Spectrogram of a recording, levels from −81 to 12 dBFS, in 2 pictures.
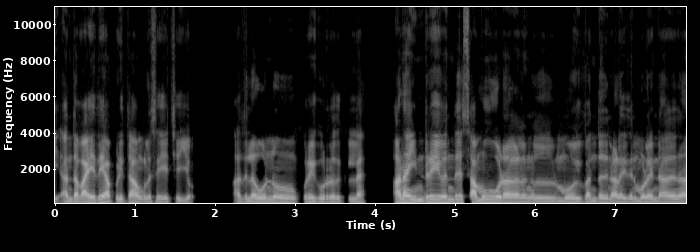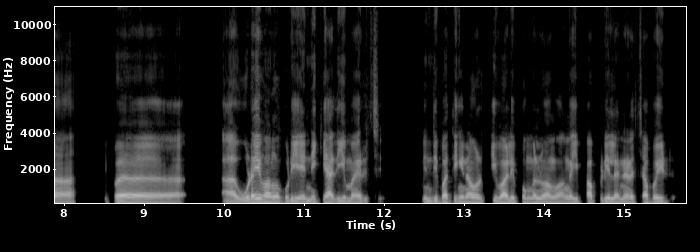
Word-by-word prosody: அந்த 120 +1 +1
வயதே 155 +6 +4
அப்படித்தான் 120 +1 0
அவங்கள 120 -2 -2
செய்யச் 120 +1 -4
செய்யும். 95 -2 -6 0.5
அதில 125 +5 -1
ஒண்ணும் 145 0 +1 0.2
குறை 130 +2 0
கூறுறதுக்கு 115 -4 -3
இல்ல. 110 +3 -1 0.5
ஆனா 175 - +6
இன்றைய 160 +3 +2
வந்து 160 +1 -1 0.2
சமூக 150 +5 +2
ஊடகங்கள் 145 -2 +2 0.3
மு 135 - +1 0.2
வந்ததுனால 130 +3 0
இதன் 130 +1 -4
மூலம் 145 -3 +2
என்ன 130 - -1
ஆகுதுன்னா, 130 +2 +2 0.6
இப்ப 125 - -5 1.4
அ - - +1 0.2
உடை 175 +5 +5
வாங்கக்கூடிய 150 -4 +1
எண்ணிக்கை 150 +3 -1
அதிகமாயிருச்சு. 115 -7 -4 0.5
முந்தி 130 +4 -3
பாத்தீங்கன்னா, 145 +1 0
ஒரு 135 - -4
தீபாவளி, 140 -1 +1
பொங்கல்னு 130 -1 -1
வாங்குவாங்க. 110 0 -1
இப்ப 125 - -26
அப்படி 135 +2 -3
இல்ல. 120 -3 0
நினச்சா 115 +5 -1
போய்ட்டு 140 -1 -2
135 Hz, 150 wpm, -22 LUFS, 120-145 Hz, 1.4 s, ஆனா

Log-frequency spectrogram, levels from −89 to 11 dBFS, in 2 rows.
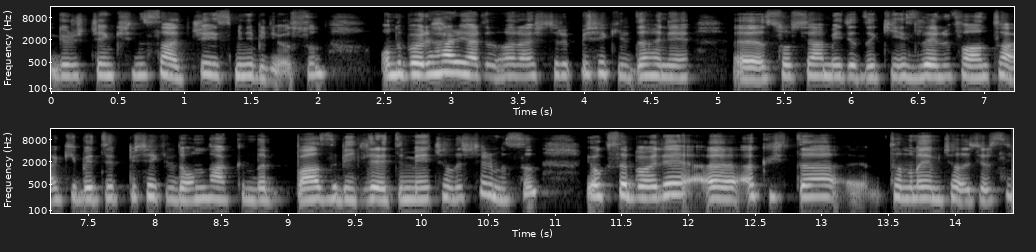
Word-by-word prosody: görüşeceğin 220 +1 -2
kişinin 225 +1 -6
sadece 220 -2 0
ismini 220 -1 -1
biliyorsun. 230 +6 -5 0.4
Onu 230 +1 +3
böyle 235 0 +6
her 260 +1 +7
yerden 220 -4 +2
araştırıp, 220 +2 -5
bir 245 - -3
şekilde, 235 -4 -3
hani, 205 -2 -1 0.3
eee, 180 -1 +4
sosyal 215 +3 -2
medyadaki 210 -1 -3
izlerini 205 0 +1
falan 205 -1 +1
takip 200 -1 -1
edip, 205 +1 -1
bir - - -2
şekilde 215 -4 -2
onun 200 +3 -1
hakkında 195 -1 -3 0.2
bazı 200 +1 +3
bilgiler 200 +1 +2
edinmeye 200 +1 -1
çalışır 215 +5 -4
mısın? 210 +6 -2 0.3
Yoksa 240 0 +4
böyle, 215 +3 +4 0.3
eee, - - +7
akışta, 230 +2 0
ııı, - - -10
tanımaya 210 -2 +1
mı 200 - -4
çalışırsın? 185 +1 -4
215 Hz, 155 wpm, -24 LUFS, 200-225 Hz, 0.4 s, her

